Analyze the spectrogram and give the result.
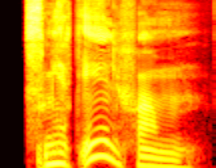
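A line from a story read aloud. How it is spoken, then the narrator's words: Solemn proclamation. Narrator (Russian): торжественно провозгласила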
